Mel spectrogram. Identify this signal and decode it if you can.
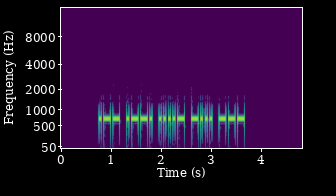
Morse code, heard as a keyed tone, about 25 wpm, 700 Hz. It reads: WP4BO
